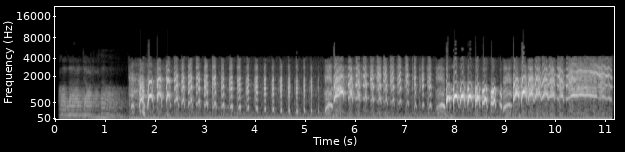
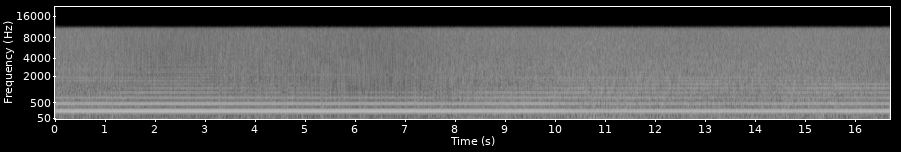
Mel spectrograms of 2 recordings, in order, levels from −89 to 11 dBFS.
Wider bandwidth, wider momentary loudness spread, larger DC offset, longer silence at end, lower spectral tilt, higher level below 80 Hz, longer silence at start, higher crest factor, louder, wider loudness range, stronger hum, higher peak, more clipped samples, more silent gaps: second, 6.8 kHz vs 12 kHz; first, 16 LU vs 2 LU; first, 3% vs under 0.1%; about the same, 0 s vs 0 s; first, -5 dB/octave vs -1.5 dB/octave; about the same, -40 dBFS vs -44 dBFS; about the same, 0.05 s vs 0 s; about the same, 14 dB vs 12 dB; first, -14 LUFS vs -18 LUFS; first, 6 LU vs 2 LU; neither; first, 0 dBFS vs -8 dBFS; neither; neither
